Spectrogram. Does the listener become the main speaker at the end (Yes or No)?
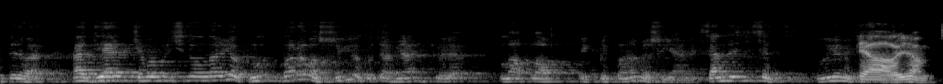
Yes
